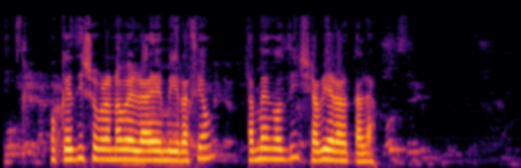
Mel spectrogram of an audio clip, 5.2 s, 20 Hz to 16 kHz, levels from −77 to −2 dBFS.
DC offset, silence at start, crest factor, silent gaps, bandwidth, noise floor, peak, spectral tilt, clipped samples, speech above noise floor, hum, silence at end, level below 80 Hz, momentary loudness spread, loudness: under 0.1%; 0.05 s; 14 dB; none; 11.5 kHz; -55 dBFS; 0 dBFS; -6 dB/octave; under 0.1%; 42 dB; none; 1.05 s; -56 dBFS; 20 LU; -13 LUFS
